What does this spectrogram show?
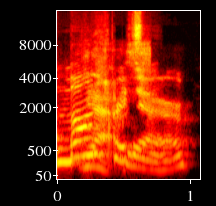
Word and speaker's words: mompreneur: Is that how you would pronounce it? - Yes. - A mompreneur.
